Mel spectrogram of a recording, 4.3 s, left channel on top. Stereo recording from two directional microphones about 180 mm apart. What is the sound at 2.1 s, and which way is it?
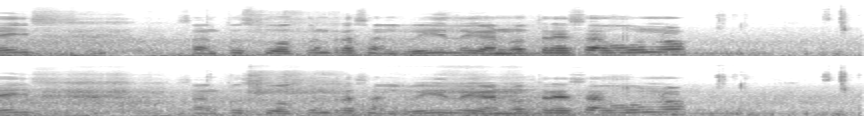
Speech, 35° left (ahead or behind).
